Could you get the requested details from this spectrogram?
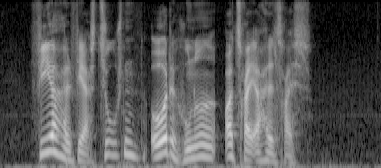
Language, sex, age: Danish, male, 45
